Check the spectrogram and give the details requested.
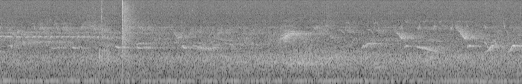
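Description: Birds chirping: scattered short high chirps, then a quick run of repeated notes near the end, over a steady low hum. One faint click about a second in.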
